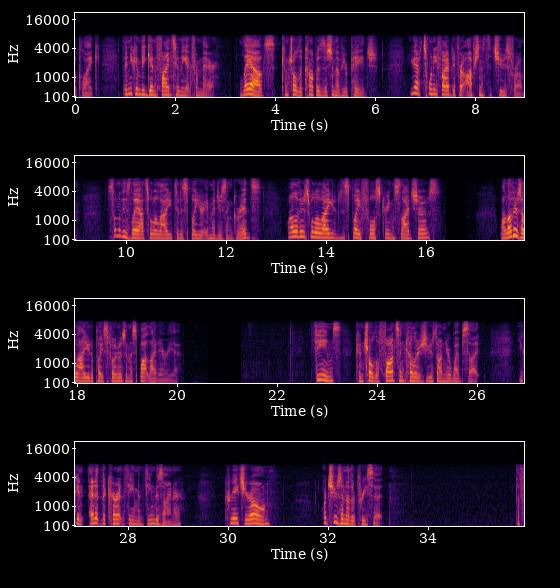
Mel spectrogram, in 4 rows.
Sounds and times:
Speech: 0:00.0 - 0:06.1, 0:06.7 - 0:16.4, 0:17.5 - 0:20.1, 0:22.7 - 0:26.1, 0:26.8 - 0:29.2, 0:29.9 - 0:31.0, 0:31.9 - 0:33.3.

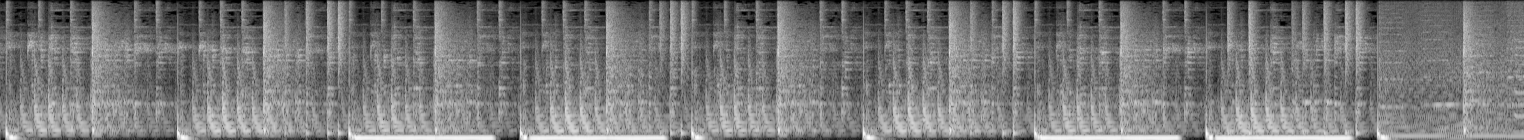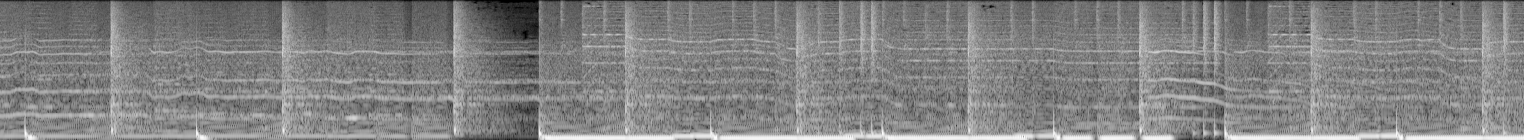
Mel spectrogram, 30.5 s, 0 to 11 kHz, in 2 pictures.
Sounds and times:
Music: 0:00.0 - 0:30.4.

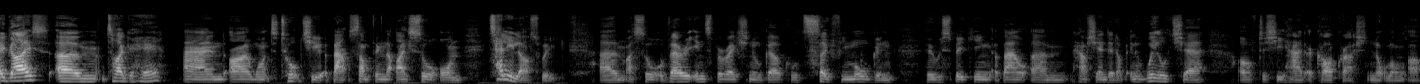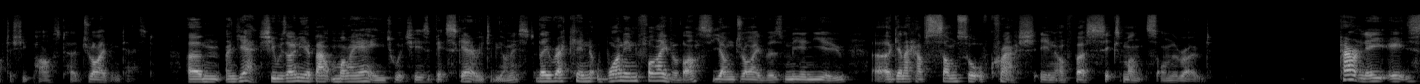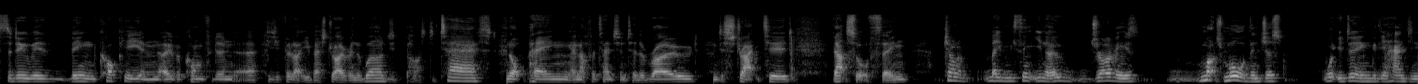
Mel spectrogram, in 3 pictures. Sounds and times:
Speech: 0:00.0 - 0:26.4, 0:27.6 - 0:42.5.

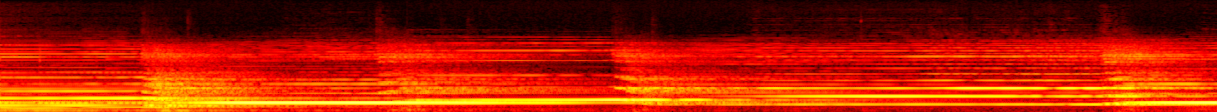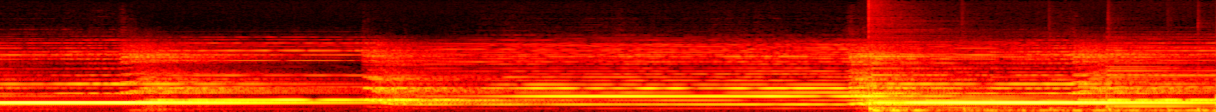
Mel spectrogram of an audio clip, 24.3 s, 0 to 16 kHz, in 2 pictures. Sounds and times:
Effects unit: 0:00.0 - 0:24.3.

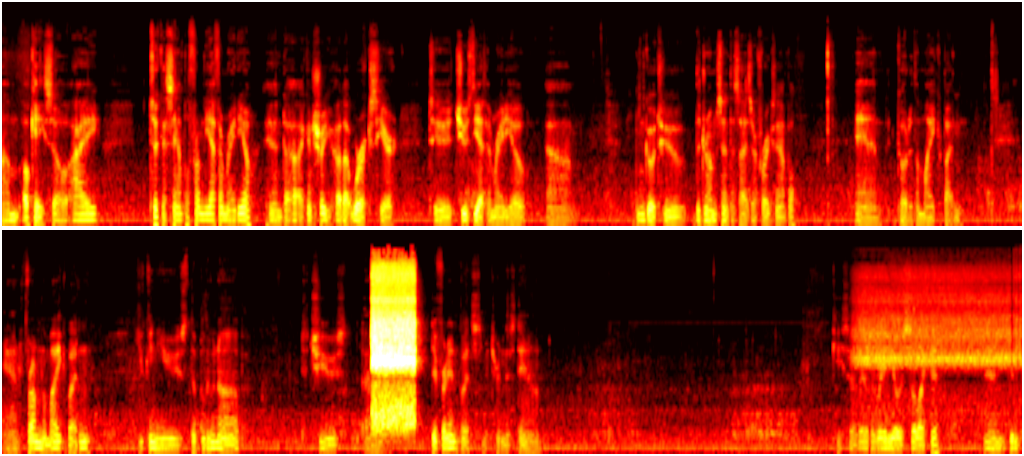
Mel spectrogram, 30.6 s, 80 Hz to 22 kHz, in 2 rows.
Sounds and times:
Speech: 0:00.0 - 0:01.5, 0:02.2 - 0:08.6, 0:09.5 - 0:12.0, 0:12.8 - 0:14.5, 0:15.3 - 0:16.7, 0:17.4 - 0:19.0, 0:19.8 - 0:20.9, 0:21.7 - 0:23.4, 0:27.8 - 0:29.4, 0:30.0 - 0:30.6
Radio: 0:20.8 - 0:21.6, 0:28.0 - 0:30.6.

